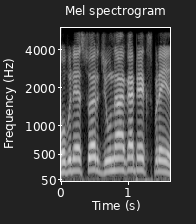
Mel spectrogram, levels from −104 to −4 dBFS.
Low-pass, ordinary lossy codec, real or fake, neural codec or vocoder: 5.4 kHz; none; fake; codec, 16 kHz, 2 kbps, X-Codec, HuBERT features, trained on balanced general audio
